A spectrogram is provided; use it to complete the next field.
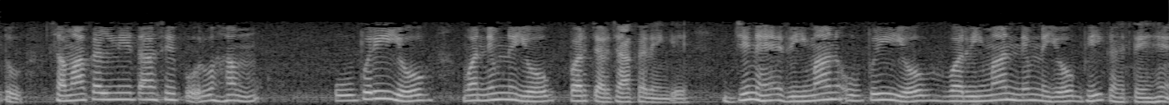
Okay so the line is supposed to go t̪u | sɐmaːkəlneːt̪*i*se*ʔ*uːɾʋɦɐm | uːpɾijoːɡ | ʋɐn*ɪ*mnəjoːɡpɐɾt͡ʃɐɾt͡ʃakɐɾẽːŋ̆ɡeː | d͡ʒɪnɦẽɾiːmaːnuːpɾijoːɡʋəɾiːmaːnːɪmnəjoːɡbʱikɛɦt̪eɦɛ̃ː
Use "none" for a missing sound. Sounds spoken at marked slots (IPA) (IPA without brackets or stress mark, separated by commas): a, p, ɪ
